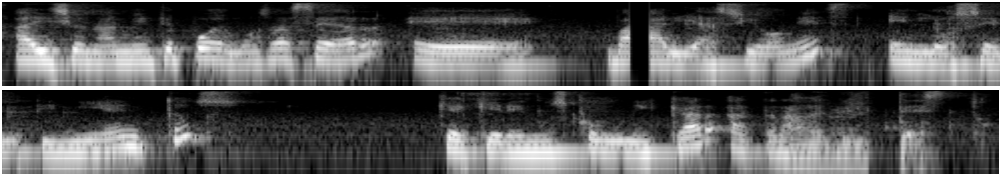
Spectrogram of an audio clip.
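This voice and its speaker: A man presenting a lesson plan in a measured, explanatory way, with pauses and fillers. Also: medium pitch, animated, warm tone, a little hiss or hum. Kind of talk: slide presentation. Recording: dull lo-fi recording.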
